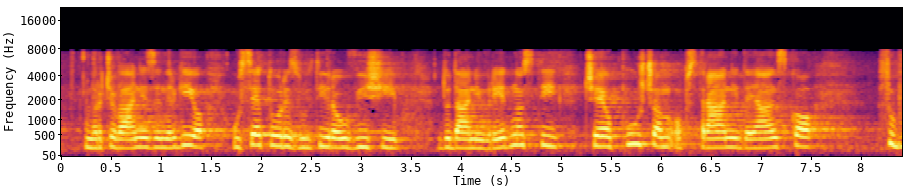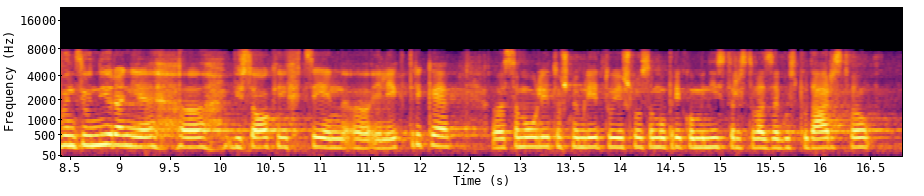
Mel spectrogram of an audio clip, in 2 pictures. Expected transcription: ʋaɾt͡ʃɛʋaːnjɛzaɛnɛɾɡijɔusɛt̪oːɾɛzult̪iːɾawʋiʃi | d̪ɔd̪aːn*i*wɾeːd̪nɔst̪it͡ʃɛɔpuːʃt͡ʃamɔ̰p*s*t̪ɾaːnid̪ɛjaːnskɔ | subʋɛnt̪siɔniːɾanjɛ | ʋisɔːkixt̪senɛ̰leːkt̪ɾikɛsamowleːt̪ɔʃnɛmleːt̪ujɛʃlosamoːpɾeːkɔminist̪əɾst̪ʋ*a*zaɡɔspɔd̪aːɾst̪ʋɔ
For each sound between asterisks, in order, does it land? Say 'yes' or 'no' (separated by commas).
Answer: yes, yes, yes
